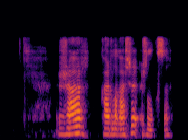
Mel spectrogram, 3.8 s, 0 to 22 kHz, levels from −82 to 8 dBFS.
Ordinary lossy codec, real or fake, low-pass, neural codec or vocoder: none; fake; 7.2 kHz; autoencoder, 48 kHz, 128 numbers a frame, DAC-VAE, trained on Japanese speech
